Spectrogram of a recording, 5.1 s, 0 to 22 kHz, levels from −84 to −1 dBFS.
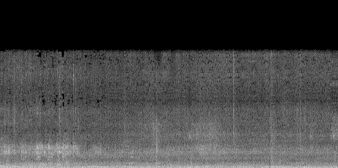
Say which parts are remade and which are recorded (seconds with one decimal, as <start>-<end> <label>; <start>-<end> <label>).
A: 0.0-1.6 recorded; 1.6-5.1 remade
